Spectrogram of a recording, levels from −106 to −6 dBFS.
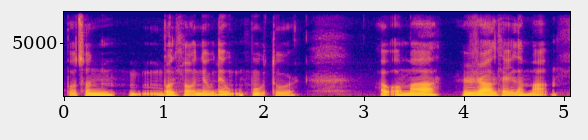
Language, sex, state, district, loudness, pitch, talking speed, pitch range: Mizo, male, Mizoram, Aizawl, -19 LUFS, 125 Hz, 155 wpm, 115-130 Hz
